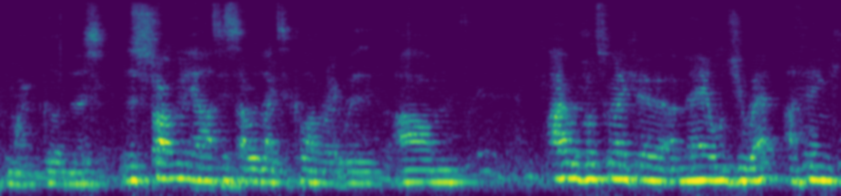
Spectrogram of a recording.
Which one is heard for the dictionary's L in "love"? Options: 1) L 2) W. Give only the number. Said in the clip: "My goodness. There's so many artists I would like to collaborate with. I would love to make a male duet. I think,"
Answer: 2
